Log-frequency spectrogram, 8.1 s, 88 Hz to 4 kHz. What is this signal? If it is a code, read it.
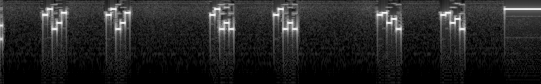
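Five-tone selective call (ZVEI), heard as quick runs of five tones, tones of about 70 ms. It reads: 88149 88149 88141 88141 89461 89461
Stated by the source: Five-tone ZVEI selective call received by SDR.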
